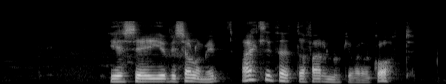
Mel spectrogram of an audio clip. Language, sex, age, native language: Icelandic, male, 30-39, Icelandic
